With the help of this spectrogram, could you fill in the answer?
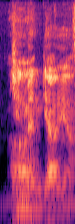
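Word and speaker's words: Kinmen Kaoliang: Jinmen Galleon. – It's not pronounced the way it's spelled with the K's.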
